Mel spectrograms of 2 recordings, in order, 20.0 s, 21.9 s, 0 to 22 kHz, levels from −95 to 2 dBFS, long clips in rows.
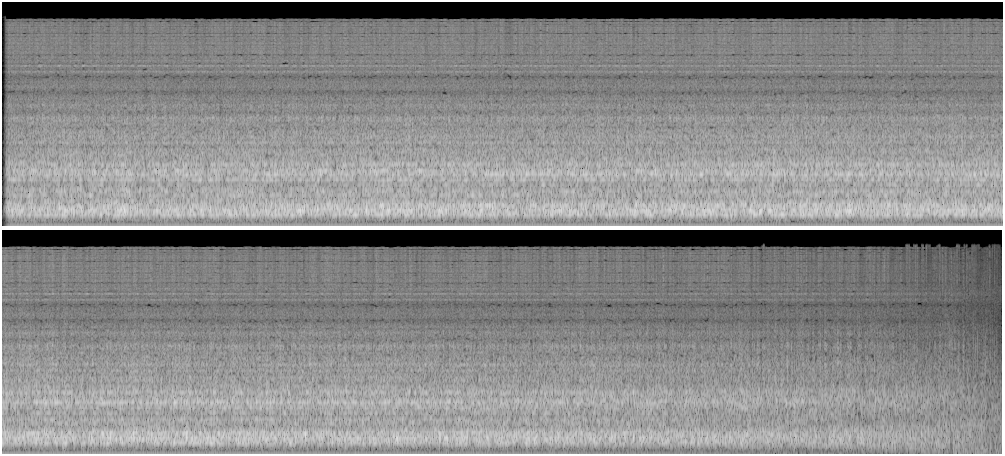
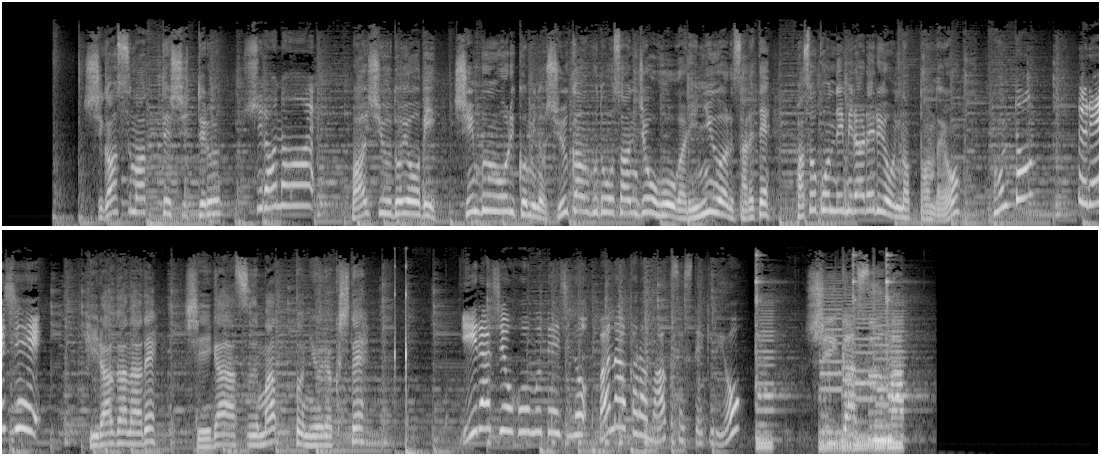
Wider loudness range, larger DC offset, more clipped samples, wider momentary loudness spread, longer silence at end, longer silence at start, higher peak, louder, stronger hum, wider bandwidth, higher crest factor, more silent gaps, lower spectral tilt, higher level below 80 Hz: about the same, 4 LU vs 2 LU; first, 1% vs under 0.1%; neither; second, 5 LU vs 10 LU; second, 0 s vs 1.7 s; second, 0 s vs 0.5 s; about the same, 0 dBFS vs -2 dBFS; first, -15 LUFS vs -20 LUFS; neither; about the same, 16 kHz vs 16 kHz; about the same, 14 dB vs 18 dB; neither; about the same, -3 dB/octave vs -3.5 dB/octave; second, -46 dBFS vs -38 dBFS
